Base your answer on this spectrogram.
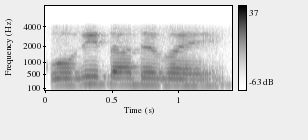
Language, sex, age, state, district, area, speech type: Maithili, female, 45-60, Bihar, Sitamarhi, rural, conversation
